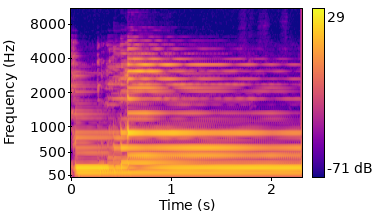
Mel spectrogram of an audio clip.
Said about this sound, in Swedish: Verkligen händer någonting med EQn så fort man trycker in Flanger. Det blir ja, burkigt på något sätt.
